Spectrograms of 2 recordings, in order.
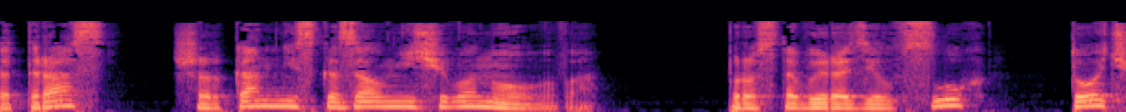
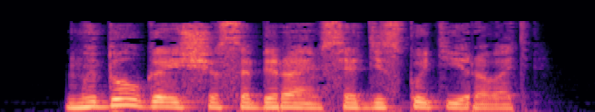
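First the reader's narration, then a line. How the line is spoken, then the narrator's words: Irritated question. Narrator (Russian): раздраженно поинтересовался Гордон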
